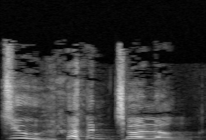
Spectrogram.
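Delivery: loud, slow, wailing cry for help; desperate cry. Shown as a demonstration. Preacher showing a big-problem prayer, loud slow wail. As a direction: stretch it out and wail to God. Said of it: "masalah besar ngomongnya apa".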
